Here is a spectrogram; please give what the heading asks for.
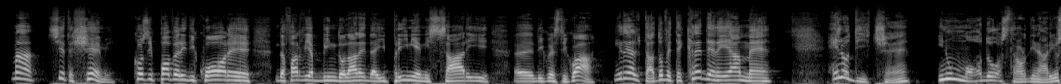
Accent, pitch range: native, 130-200 Hz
